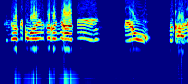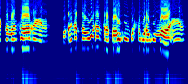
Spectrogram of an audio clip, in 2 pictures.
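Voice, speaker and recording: An earnest younger sister making a plaintive phone call in a radio drama. Her voice is extremely high and bright, with a complaining tone. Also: steady tone, a little fast, dry recording. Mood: plaintive, upset. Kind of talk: Filipino radio drama acting.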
